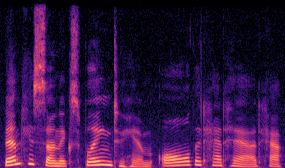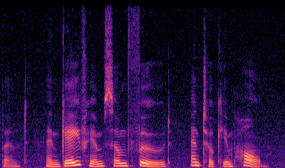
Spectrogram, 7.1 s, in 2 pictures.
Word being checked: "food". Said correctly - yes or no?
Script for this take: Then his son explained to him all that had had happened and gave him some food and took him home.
yes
